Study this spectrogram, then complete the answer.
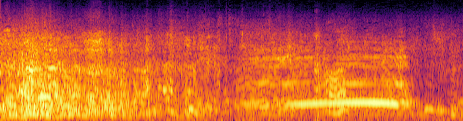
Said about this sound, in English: Get that cow out of here. Will you listen already? This is Ginger.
